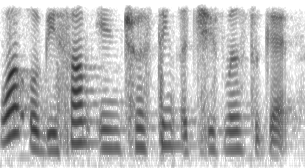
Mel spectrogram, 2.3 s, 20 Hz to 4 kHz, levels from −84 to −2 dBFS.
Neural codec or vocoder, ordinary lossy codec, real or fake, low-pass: none; none; real; 3.6 kHz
